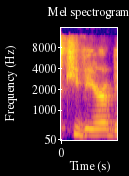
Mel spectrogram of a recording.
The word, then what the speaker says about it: Quivira: It's Quivira Vineyards, which is spelled Q-U-I-V-I-R-A, Quivira Vineyards.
